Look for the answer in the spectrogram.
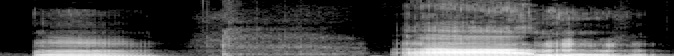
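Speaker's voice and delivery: normal talking voice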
